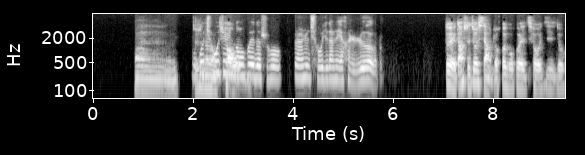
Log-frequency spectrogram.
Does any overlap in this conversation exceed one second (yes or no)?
yes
